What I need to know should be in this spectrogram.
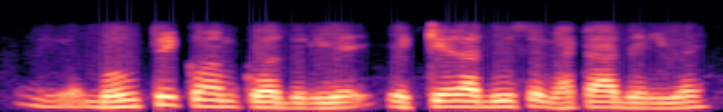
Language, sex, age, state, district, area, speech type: Maithili, male, 18-30, Bihar, Samastipur, urban, conversation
